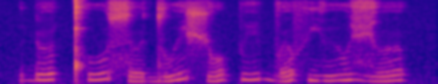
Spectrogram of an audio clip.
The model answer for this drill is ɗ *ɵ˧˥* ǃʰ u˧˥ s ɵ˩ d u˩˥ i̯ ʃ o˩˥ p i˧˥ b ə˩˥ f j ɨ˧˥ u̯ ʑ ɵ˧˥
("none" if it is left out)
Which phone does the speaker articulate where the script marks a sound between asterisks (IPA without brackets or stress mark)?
ɵ˧˥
